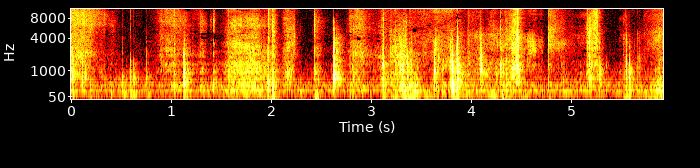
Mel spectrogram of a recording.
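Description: Palm and long nails rub the pages of an open glossy paper magazine as the pages are turned. Quiet, bright crinkling and rustling is broken by sharp, short paper ticks and snaps, with almost no low end.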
